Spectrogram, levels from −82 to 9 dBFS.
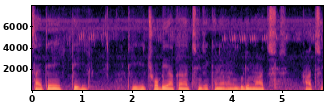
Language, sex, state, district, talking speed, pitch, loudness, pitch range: Bengali, male, Tripura, West Tripura, 105 wpm, 115 Hz, -17 LUFS, 110-120 Hz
